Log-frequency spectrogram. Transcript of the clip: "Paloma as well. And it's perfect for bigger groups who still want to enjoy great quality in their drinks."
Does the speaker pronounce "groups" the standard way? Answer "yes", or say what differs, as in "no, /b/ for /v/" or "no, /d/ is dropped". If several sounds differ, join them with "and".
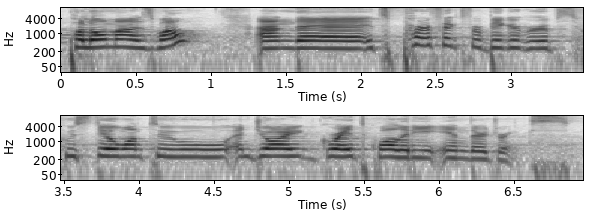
yes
